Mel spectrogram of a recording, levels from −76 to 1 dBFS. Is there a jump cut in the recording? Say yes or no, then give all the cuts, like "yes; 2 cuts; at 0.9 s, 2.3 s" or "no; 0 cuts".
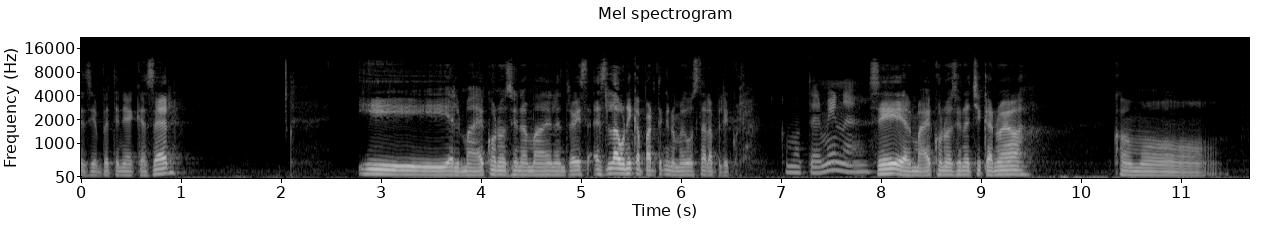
no; 0 cuts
